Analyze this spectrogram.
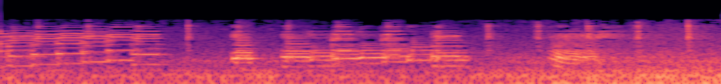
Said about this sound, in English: What is that mysterious ticking noise?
